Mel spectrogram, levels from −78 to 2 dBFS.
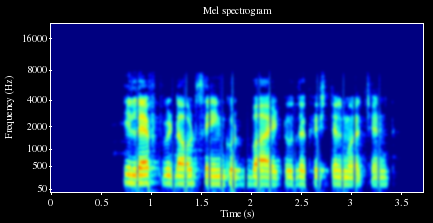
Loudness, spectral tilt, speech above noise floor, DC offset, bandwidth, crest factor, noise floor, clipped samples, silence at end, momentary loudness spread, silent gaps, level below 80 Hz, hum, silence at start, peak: -23 LUFS; -4.5 dB/octave; 59 dB; under 0.1%; 8 kHz; 22 dB; -83 dBFS; under 0.1%; 0.35 s; 12 LU; none; -58 dBFS; none; 0.75 s; -4 dBFS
